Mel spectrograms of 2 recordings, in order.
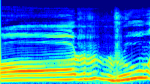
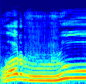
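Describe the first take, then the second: First: The vowel is stretched out long. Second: The vowel is kept short and quick. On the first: The speaker calls it wrong. "এখানে কোনো টান হবে না, মানে অর রু এমন কোনো হবে না" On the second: The speaker calls it right. "বরং অর রু হু"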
